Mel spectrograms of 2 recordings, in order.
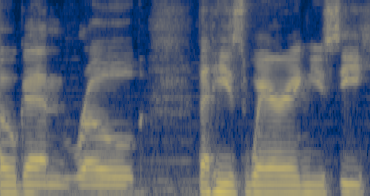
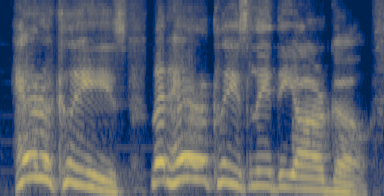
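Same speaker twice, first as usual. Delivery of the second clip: calling out from the crowd; 10 semitones higher than usual. Acted. Stranger calls out in crowd.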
